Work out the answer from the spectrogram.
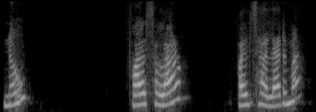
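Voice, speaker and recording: High-voiced woman teaching online. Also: lively intonation, no echo. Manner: encouraging, drills words slowly with frequent checks. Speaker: English teacher. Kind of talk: online language class. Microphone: video call.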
